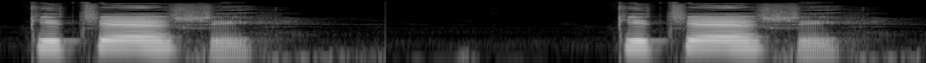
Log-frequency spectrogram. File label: "kecise", Muscogee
